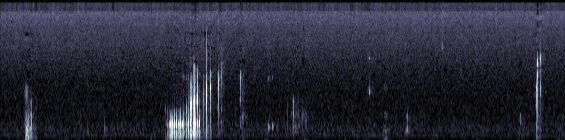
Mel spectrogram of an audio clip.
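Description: Scattered gurgles and one longer rumbling growl, then faint clicks and pops: stomach growling, ordinary hunger sounds.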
